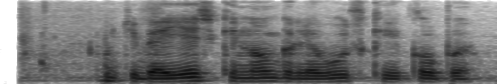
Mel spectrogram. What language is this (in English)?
Russian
